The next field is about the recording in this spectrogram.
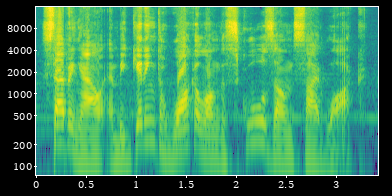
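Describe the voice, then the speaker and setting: A man's voice: medium pitch, sing-song, brisk, a little hiss or hum. A man reading scripted story narration as the narrator of an audio drama, with music behind him. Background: background music.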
